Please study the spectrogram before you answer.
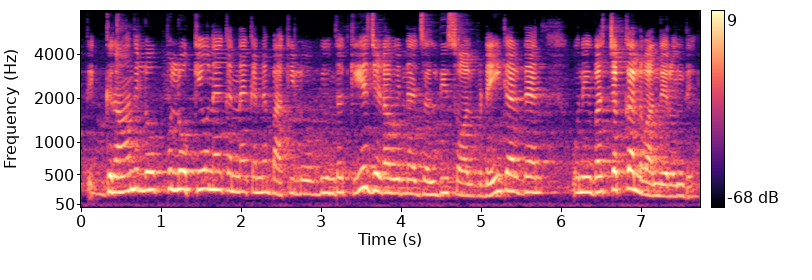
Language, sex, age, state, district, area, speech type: Dogri, female, 30-45, Jammu and Kashmir, Udhampur, rural, spontaneous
